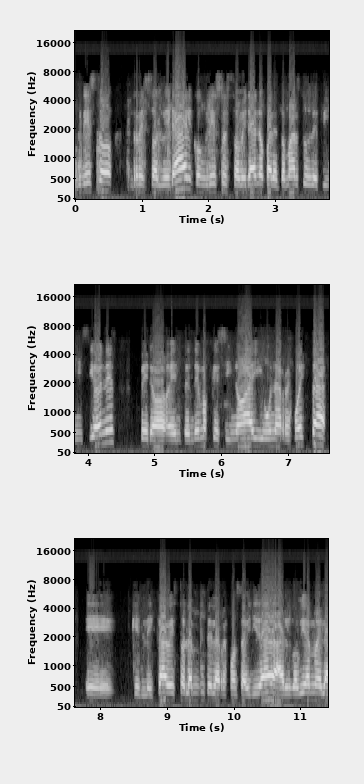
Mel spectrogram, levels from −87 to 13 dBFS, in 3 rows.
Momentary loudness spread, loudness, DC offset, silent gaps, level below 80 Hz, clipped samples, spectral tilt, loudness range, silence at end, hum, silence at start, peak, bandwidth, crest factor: 10 LU; -9 LUFS; under 0.1%; none; -46 dBFS; 2%; -2.5 dB/octave; 2 LU; 0 s; none; 0 s; 0 dBFS; 15.5 kHz; 10 dB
